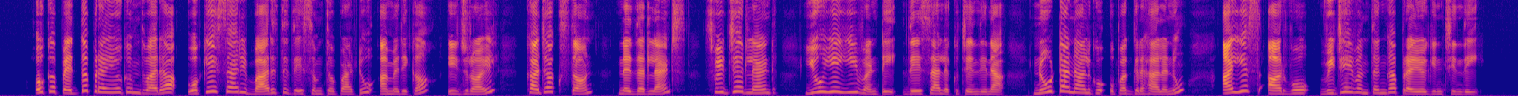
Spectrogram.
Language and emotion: Telugu, neutral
